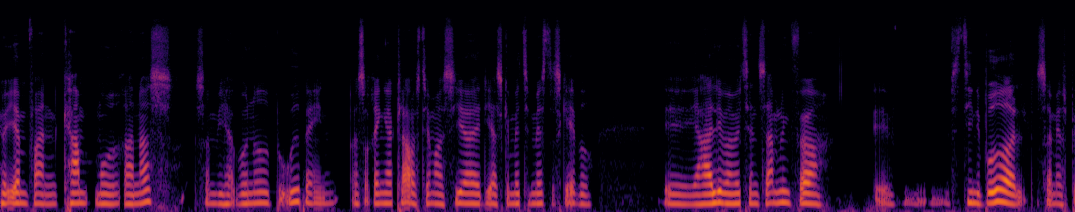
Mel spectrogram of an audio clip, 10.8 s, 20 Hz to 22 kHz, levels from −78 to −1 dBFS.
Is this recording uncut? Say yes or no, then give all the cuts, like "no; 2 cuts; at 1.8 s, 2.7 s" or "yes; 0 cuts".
yes; 0 cuts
